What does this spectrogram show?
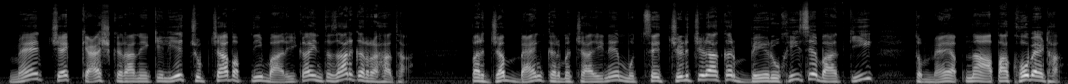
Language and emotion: Hindi, angry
